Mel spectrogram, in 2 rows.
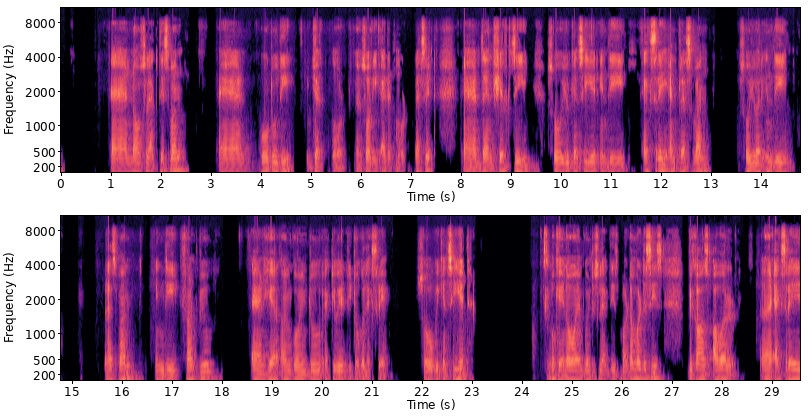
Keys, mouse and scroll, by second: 1.5 click, 2.4 click, 2.8-5.7 scroll down 1, 7.4 Tab, 8.1-8.6 scroll up 3, 8.6-10.0 scroll down 2, 10.0 shift+z, 13.6 KP_1, 15.2-16.4 middle drag, 16.9 KP_1, 21.5-23.7 drag, 23.7 shift+middle click, 24.4-25.4 scroll up 5, 25.4 click, 26.1 click.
